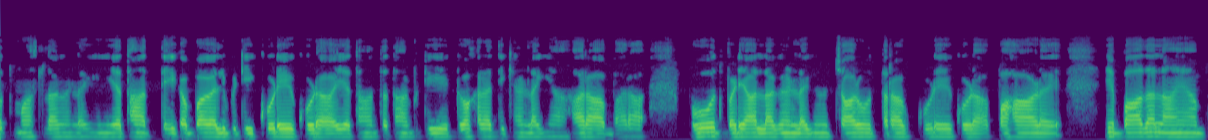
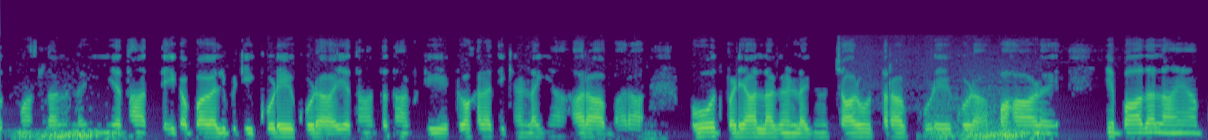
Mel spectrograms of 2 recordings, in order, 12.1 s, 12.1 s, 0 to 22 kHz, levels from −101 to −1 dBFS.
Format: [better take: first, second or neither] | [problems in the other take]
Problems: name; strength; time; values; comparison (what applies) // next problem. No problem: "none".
first | noise reduction (classical method spectral subtraction)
